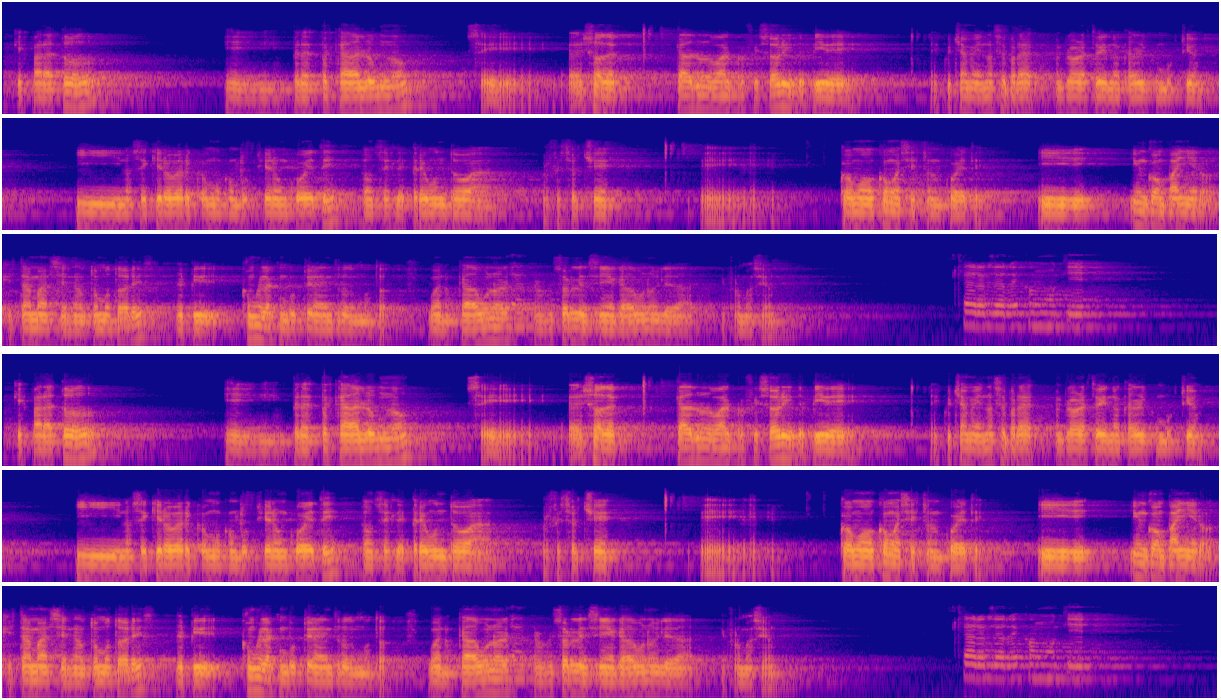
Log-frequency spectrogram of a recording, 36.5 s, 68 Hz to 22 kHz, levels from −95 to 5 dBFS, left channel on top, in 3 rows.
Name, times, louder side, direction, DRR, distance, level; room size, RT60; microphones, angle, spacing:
voice 1, 0.1-1.0 2.2-4.1 4.7-5.1 5.7-6.2 6.7-8.5 9.3-12.0 12.9-17.1 17.6-18.2 19.2-19.6 20.6-22.0 22.5-23.0 23.4-25.8 26.1-26.5 26.7-28.2 28.6-31.2 31.7-32.1, right 2 dB, 35° right, 8 dB, 0.7 m, -26 dB
voice 2, 33.9-35.1, equal, 15° right, 0 dB, 1.6 m, -40 dB
29.5 x 11.0 x 10.0 m, 2.4 s
head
